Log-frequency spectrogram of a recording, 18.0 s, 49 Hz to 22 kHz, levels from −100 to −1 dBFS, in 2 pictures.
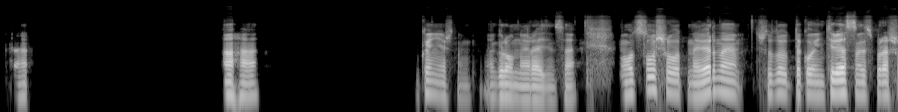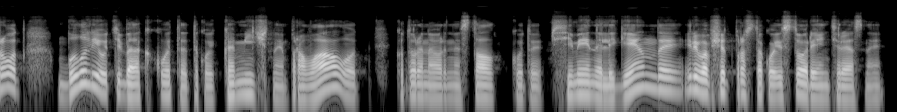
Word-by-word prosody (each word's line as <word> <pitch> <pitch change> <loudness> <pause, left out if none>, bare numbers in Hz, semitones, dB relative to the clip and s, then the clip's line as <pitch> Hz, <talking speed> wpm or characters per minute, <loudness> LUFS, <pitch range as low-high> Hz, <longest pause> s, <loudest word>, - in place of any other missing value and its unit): ага. - - -5 1.9
Ага. 120 -1 +3 1.6
Ну - - -27
конечно, 120 -7 -3
огромная 110 -3 -1
разница. 100 +1 -2 0.4
Но 125 - -4
вот 130 0 +1
слушай, 170 -3 +3
вот, 130 -1 -1
наверное, 135 +2 +4
что-то 130 +1 -3
вот 130 -5 -3
такое 130 -1 +1
интересное 130 0 +5
спрошу. 125 +9 +2
Вот 185 -3 -1 0.3
был 145 - +1
ли 205 -5 +1
у 135 - +2
тебя 115 -4 +2
какой-то 120 -4 -6
такой 100 -1 -9
комичный 120 -5 -3
провал, 105 - +4
вот 115 -3 -3 0.3
который, 115 -1 -4
наверно, 105 -1 -5
стал 105 +1 +1 0.2
какой-то 100 -2 -9
семейной 120 -1 -1
легендой 155 - +1
или 170 +2 +2
вообще 145 -1 +4
просто 135 -1 -4
такой 110 -2 0
историей 110 -2 +2
интересной? 100 0 -5
120 Hz, 125 wpm, -26 LUFS, 105-135 Hz, 1.9 s, интересное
